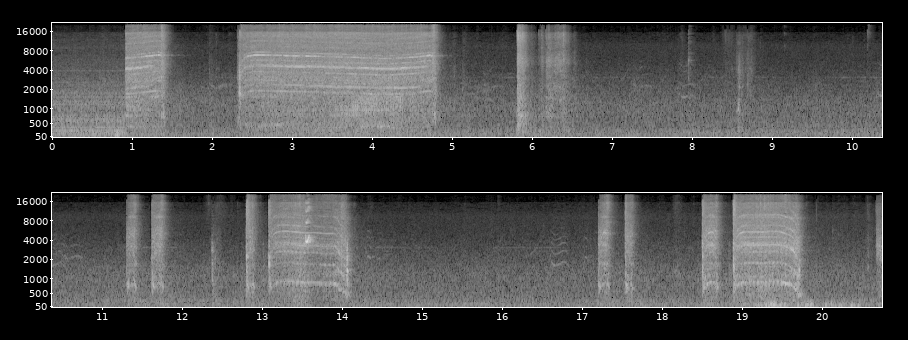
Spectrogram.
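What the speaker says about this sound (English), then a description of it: "We're going to put a screw from the front and then two in the side here" Cordless power drill driving screws into a kiteboard post-cure oven rocker former, several short bursts of whirring spin, some long and some brief, close up with quiet pauses between.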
